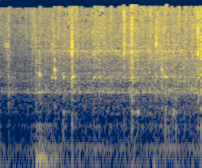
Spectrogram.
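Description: Something sweet frying in a restaurant kitchen gives off a steady, hissing sizzle, with many small crackles and pops scattered throughout at a fairly even level.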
